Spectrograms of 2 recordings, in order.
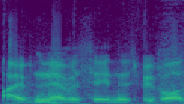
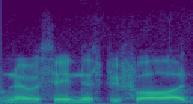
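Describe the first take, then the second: First: It sounds happy and excited. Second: It sounds worried and gloomy.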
